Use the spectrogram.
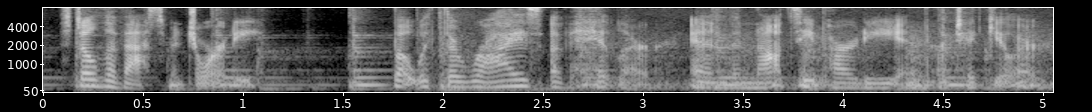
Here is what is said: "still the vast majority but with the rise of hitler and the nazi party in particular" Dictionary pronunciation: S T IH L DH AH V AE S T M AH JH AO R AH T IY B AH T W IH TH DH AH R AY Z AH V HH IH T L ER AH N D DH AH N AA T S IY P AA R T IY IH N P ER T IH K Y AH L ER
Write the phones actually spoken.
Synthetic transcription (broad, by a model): S T IH L DH AH V AE S T M AH JH AO R AH T IY B AH T W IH DH AH R AY Z AH V HH IH T L ER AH N DH AH N AA T S IY P AA R T IY IH N P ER T IH K Y L ER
